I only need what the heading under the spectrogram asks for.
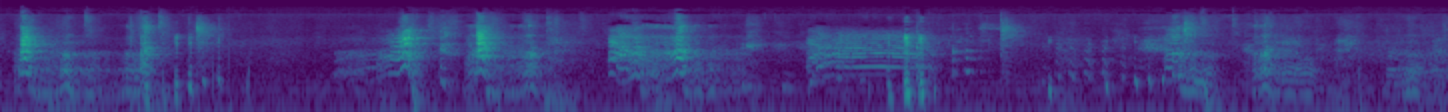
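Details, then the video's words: Two Corgis playing tug of war. Short sharp yips come in scattered bursts, then a wavering, whiny drawn-out cry midway, with more yelps and scuffling toward the end. "Corgi Tug of War"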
